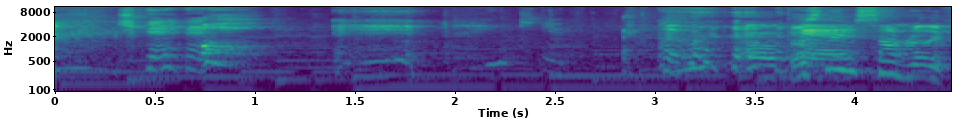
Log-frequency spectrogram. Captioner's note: gasps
